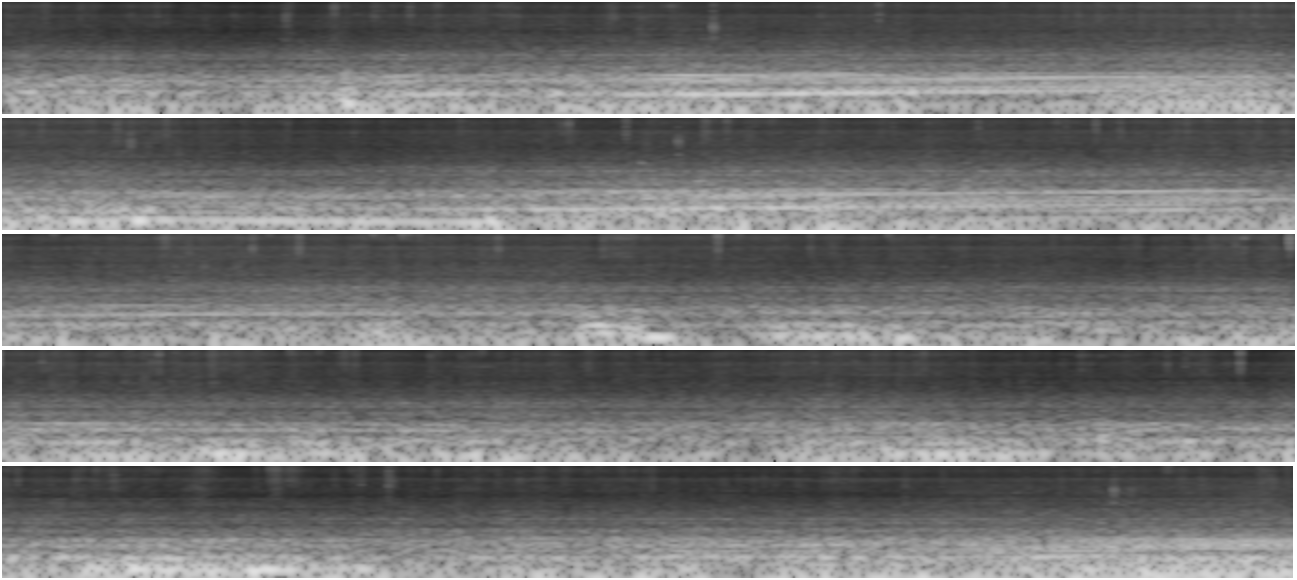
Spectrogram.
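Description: Porsche sports car's engine heard from inside the cabin during a lap on a wet track, accelerating with the pitch rising twice in the first half, then running more steadily.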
